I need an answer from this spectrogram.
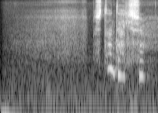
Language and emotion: Russian, sad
